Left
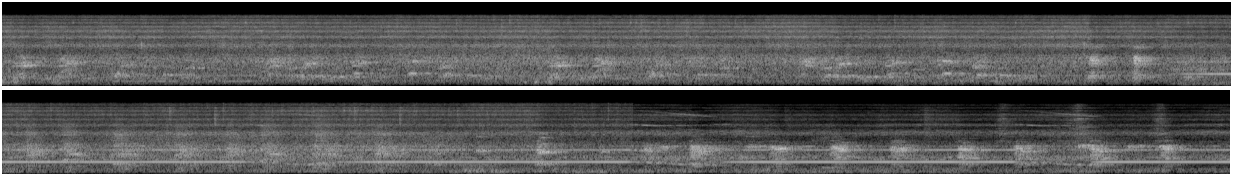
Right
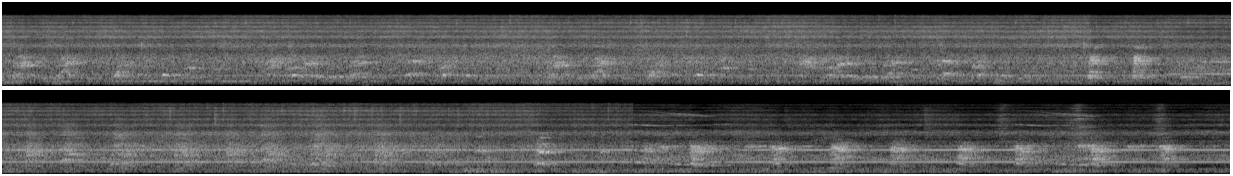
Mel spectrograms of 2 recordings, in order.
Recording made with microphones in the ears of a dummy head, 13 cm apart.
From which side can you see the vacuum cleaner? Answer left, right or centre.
right.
